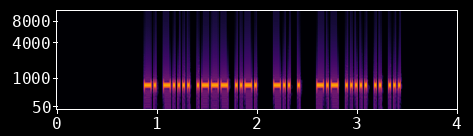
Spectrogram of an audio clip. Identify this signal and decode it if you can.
Morse code, heard as a keyed tone, about 52 wpm, 700 Hz. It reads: N6JF DE K5IS
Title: USA Callsign DE Callsign - 4 Characters - 50wpm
